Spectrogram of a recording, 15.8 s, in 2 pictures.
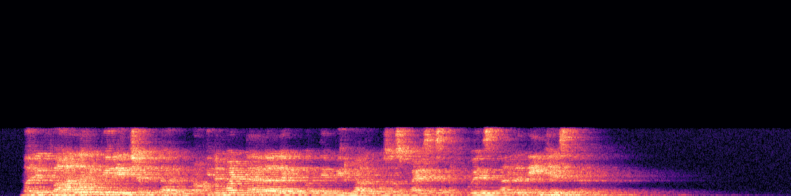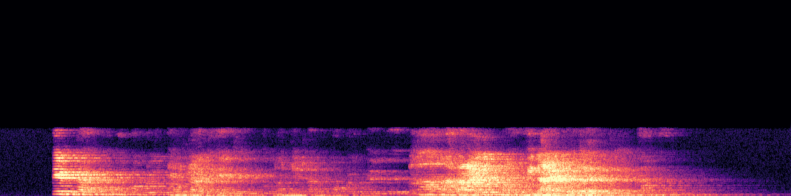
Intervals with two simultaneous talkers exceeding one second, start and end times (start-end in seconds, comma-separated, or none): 12.0-13.9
